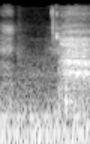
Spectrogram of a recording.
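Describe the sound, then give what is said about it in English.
A woman sniffs her dog: a single sharp sniff, a quick breathy inhale through the nose that starts abruptly after a brief quiet moment and stays fairly loud to the end. “You know what that is? She's sniffing her dog.”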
